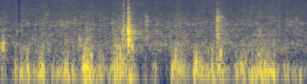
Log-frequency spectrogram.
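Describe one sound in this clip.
A metal tool rest clanks and knocks as it is moved and tightened.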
